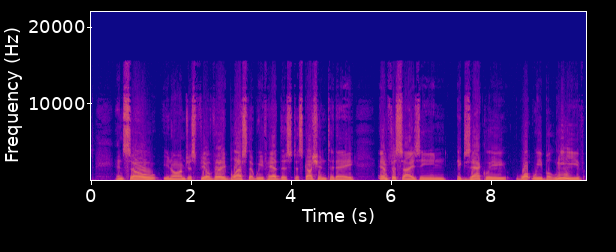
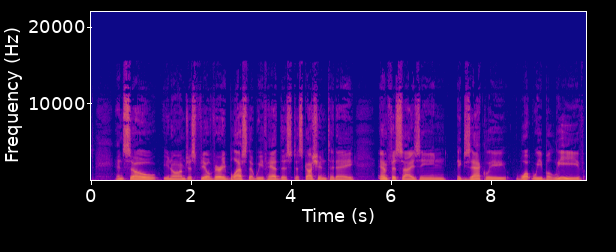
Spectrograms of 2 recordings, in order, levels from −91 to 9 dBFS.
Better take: second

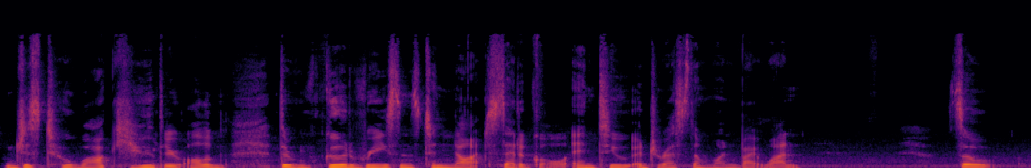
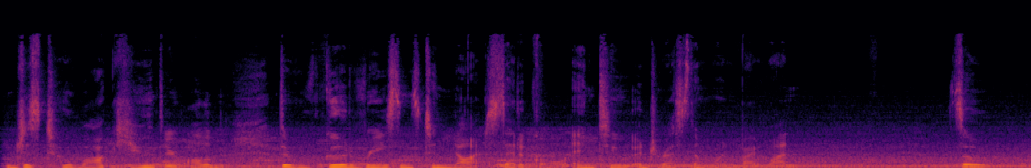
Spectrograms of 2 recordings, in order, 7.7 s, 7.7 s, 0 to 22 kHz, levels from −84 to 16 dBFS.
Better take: first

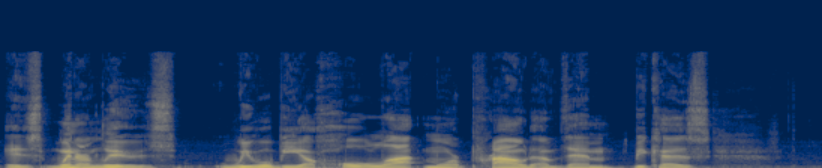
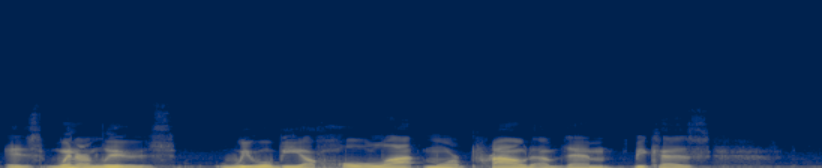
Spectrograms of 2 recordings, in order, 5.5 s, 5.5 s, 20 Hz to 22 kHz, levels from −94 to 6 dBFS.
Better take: first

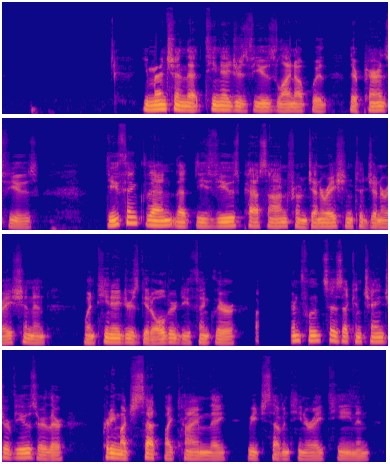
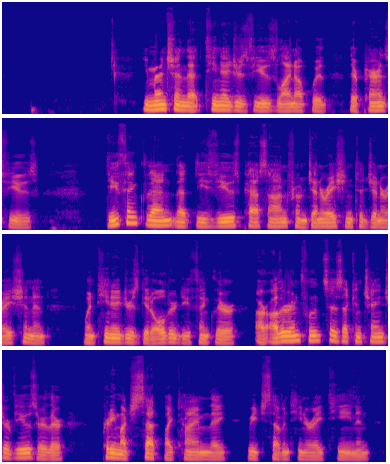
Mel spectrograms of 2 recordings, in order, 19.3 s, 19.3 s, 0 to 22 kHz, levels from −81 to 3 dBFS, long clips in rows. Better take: second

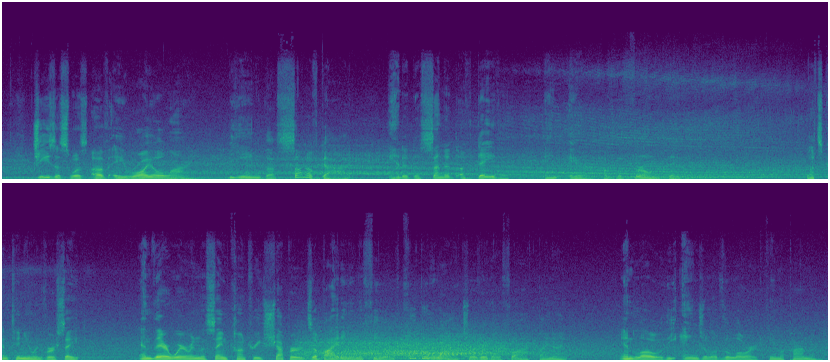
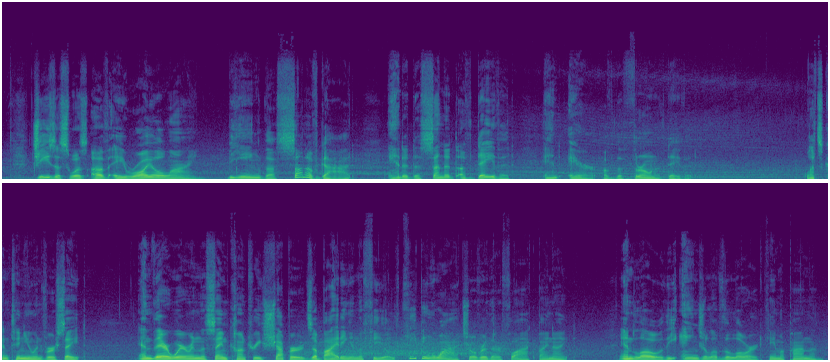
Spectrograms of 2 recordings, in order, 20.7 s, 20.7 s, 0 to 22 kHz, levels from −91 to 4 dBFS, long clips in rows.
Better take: second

